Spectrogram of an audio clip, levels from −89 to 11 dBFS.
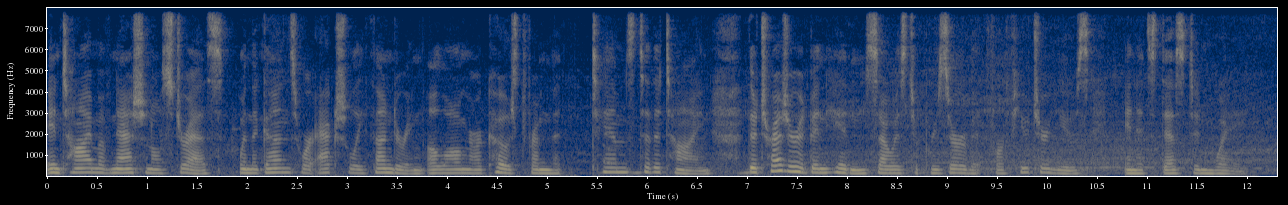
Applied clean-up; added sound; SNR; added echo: none; Motor vehicle (road); 18 dB; none.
